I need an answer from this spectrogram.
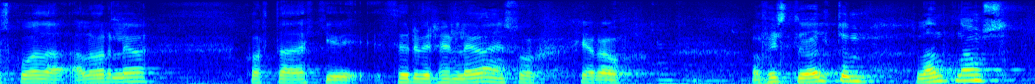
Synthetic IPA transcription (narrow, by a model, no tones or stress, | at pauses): skɔːðaʔa̰lvaɾlɛɣa | kʰvɔr̥t̪θaðɛhcɪθʏɾvɪr̥hejnlɛɣaejnsɔxçɛːɾaw | awfɪr̥st̪ʏœlt̪ʏmlant̪nawms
